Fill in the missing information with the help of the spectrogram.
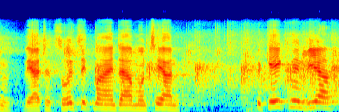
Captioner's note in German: Beifall bei Abgeordneten der SPD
